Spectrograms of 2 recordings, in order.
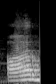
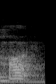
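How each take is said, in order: First: The word starts with a vowel, no h. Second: The word starts with an audible h sound. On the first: The speaker calls it right. "आर बोलेंगे उसको तो एन use होगा" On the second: The speaker calls it wrong. "अगर आप इसको कहोगे हार"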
